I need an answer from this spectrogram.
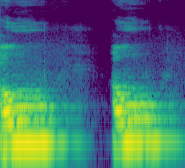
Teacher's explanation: तो 3 मात्रा जितना समय लग रहा है तो इसे कहेंगे प्लुत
